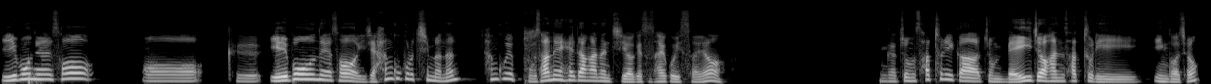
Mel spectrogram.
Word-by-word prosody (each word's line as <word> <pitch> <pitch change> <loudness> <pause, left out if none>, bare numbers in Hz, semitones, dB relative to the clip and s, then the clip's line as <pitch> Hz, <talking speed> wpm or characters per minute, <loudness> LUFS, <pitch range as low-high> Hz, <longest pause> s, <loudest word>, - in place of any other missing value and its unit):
일본에서 235 +5 +3 0.5
어 150 -1 -4 0.3
그 140 -2 -9
일본에서 190 - +5
이제 125 - -5
한국으로 260 0 -4
치면은 195 0 -3 0.2
한국의 245 0 -4
부산에 180 +10 +2
해당하는 175 -5 +1
지역에서 125 -2 -3
살고 135 0 -2
있어요. 125 +4 -4 1.5
그러니까 145 -1 -10
좀 160 +3 -4
사투리가 190 - +1
좀 135 -3 -6
메이저한 160 +5 +4
사투리인거죠. 120 -1 -4
160 Hz, 285 characters per minute, -21 LUFS, 135-215 Hz, 1.5 s, 일본에서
